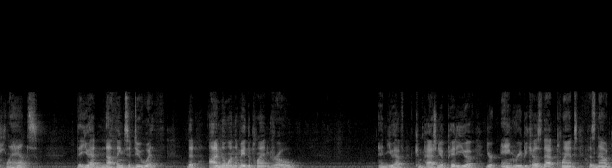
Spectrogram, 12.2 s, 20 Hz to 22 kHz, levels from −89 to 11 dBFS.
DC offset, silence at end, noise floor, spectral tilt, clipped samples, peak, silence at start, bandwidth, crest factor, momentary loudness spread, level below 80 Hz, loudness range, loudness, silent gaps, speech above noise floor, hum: under 0.1%; 0 s; -60 dBFS; -6.5 dB/octave; under 0.1%; -10 dBFS; 0 s; 10 kHz; 20 dB; 12 LU; -68 dBFS; 6 LU; -29 LUFS; none; 31 dB; none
